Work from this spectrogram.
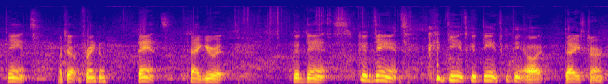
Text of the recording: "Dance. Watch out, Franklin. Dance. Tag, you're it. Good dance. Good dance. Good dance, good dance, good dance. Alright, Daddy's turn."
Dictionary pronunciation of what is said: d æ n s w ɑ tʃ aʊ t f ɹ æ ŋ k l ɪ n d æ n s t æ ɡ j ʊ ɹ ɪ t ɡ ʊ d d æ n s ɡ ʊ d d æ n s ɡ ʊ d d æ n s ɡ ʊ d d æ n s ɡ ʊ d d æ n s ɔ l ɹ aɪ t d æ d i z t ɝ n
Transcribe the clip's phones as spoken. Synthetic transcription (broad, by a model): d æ n s w ɑ tʃ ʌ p f ɹ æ ŋ k l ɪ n d æ n s t æ ɡ j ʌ ɹ ɪ t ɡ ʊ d d æ n s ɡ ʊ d d æ n s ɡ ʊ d d æ n s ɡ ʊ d d æ n s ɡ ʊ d d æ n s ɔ ɹ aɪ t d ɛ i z t ɝ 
